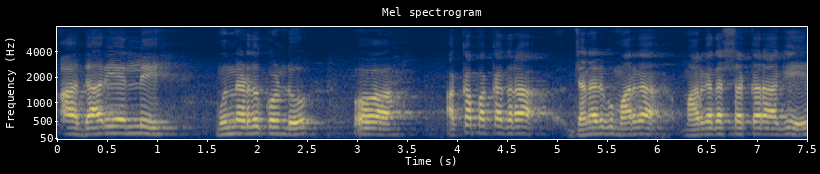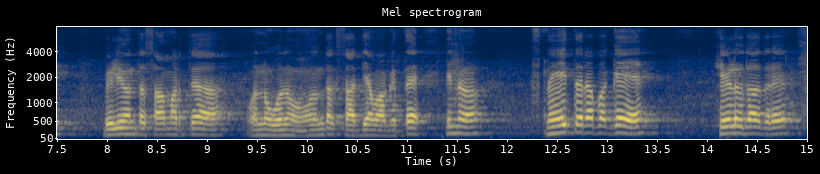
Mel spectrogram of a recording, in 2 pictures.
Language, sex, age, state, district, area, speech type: Kannada, male, 18-30, Karnataka, Bellary, rural, spontaneous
